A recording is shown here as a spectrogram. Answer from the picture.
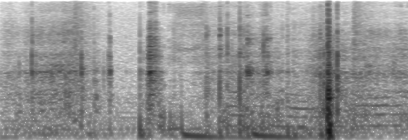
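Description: Handling noise from a camera being moved and positioned: irregular knocks, bumps and clicks against its body, the sharpest click about one and a half seconds in.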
